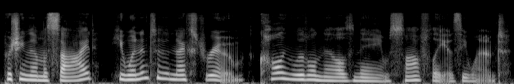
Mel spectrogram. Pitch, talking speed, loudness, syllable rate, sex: 200 Hz, 200 wpm, -19 LUFS, 5.0 syllables/s, female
